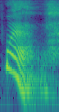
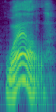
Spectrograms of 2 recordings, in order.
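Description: First: High, drawn-out falling well; pointed, high-pitched opener; challenging. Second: Resigned, understated opener; mildly tired well; weary. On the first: Bumpo taunts Polynesia about beetle. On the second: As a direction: sigh it out as if worn out, without lifting the pitch. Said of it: "sitting down wearily". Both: A narrator's reading.

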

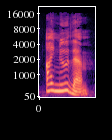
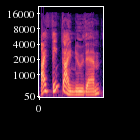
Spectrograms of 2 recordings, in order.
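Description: First: Put-on high, sing-out childish boast; annoying boast. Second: Put-on hesitant child, unsure of his memory; rather doubtful. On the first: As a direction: needle the others with it. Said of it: "to annoy the others". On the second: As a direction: say it as if not quite sure. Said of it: "rather doubtfully".

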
